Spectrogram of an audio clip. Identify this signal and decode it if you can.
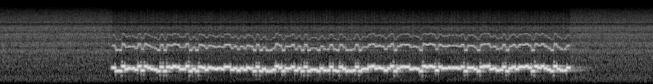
Multi-tone FSK (Olivia or MFSK type), about 250 Hz wide, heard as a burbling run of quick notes, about 31.25 baud.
